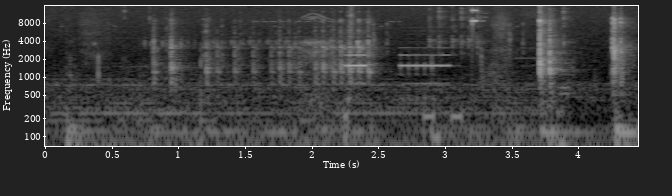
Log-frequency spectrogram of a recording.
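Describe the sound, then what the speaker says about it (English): Quiet key presses on an elevator control panel in the puzzle game The Talos Principle, a series of irregular soft clicks with a few short electronic beeps, faint and alone. "I'm going to unlock floor 3 by typing in the super secret password"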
